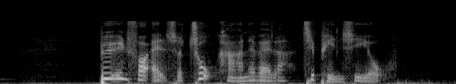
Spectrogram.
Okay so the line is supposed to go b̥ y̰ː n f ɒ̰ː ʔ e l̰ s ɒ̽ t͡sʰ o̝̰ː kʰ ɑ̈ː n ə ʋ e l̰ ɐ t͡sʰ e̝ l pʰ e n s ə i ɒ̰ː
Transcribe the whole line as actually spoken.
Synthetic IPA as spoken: b̥ y̰ː n f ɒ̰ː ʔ æ l̰ s ɒ̽ t͡sʰ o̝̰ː kʰ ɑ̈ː n ə ʋ æ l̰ ɐ t͡sʰ e̝ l pʰ e n s ə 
